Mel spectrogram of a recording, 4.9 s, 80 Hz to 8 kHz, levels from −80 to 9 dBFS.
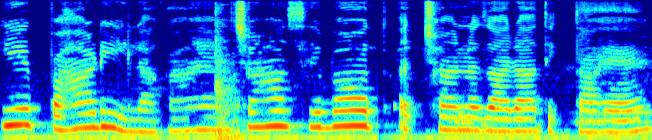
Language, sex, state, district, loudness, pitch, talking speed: Hindi, female, Uttar Pradesh, Muzaffarnagar, -15 LUFS, 215 Hz, 135 wpm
